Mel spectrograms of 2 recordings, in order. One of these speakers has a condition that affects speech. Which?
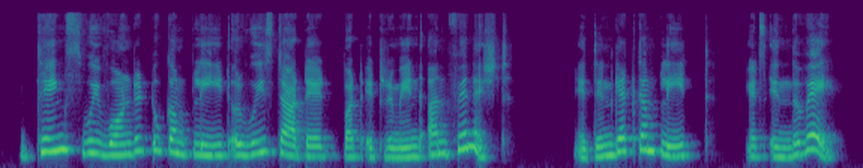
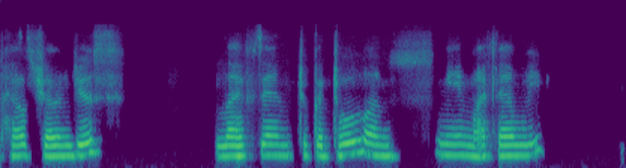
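The second: cerebral palsy; spastic quadriplegia, neonatal brain oxygen loss, premature birth.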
